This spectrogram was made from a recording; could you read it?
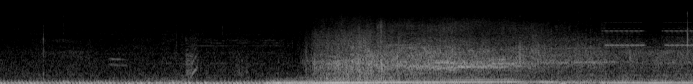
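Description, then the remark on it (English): Mobile game sound effects of oncoming cars that the player avoids by holding the screen left or right: a steady low engine drone, then a loud rushing whoosh with a rising, sweeping motor hum, followed by a few short high electronic beeps at the end. “you've got to try and avoid the cars, of course, on coming towards you”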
